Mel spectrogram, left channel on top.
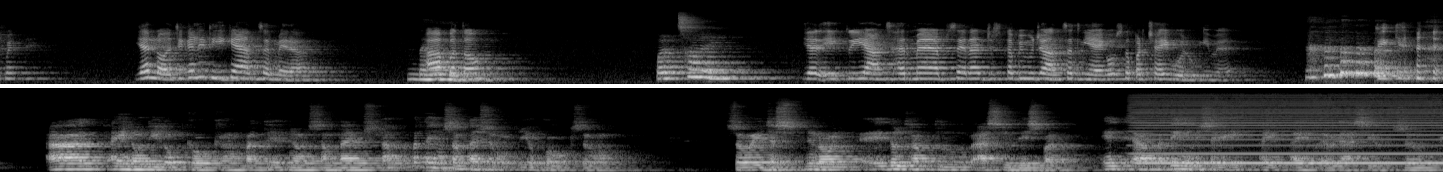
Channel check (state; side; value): different; both; correlation -0.01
